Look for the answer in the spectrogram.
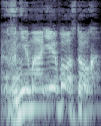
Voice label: voice message air alert, crew ships russian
